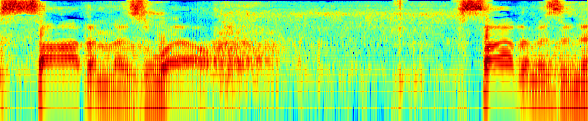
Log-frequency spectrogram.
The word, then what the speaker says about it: Sodom: S-D-M. Sodom is how it's pronounced in Hebrew.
